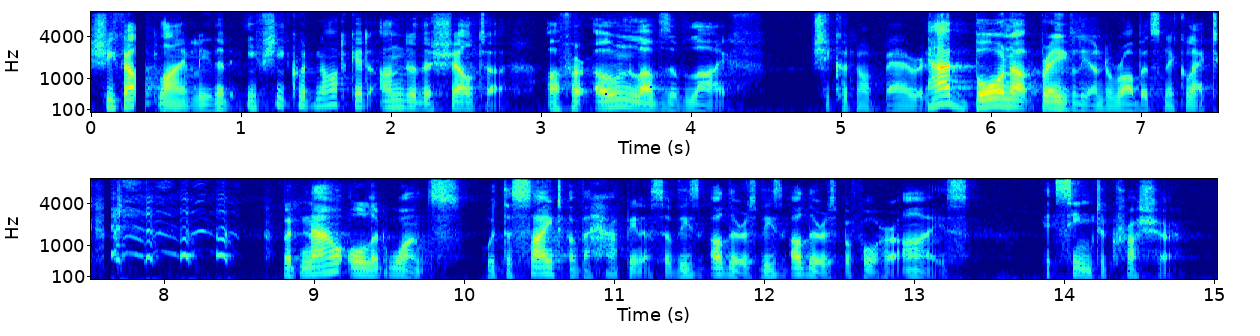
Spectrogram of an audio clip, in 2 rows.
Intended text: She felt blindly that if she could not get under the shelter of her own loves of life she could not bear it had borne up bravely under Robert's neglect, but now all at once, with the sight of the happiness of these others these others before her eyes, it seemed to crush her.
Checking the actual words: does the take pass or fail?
pass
